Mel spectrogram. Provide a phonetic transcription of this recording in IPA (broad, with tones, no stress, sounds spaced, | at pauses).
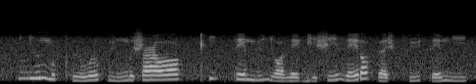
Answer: ʎ ɯ˦˥ m ʊ˧ pʰ ɯ˩ w ʊ˨˥ p y˩ ŋ ʊ˧ ʃ ʕ ɔ˦˥ | kʰ i˦˥ k t e˧ m y˨˥ ʎ ɔ˩ z e˩ ɡ i˩ ʃ i˨˥ z e˨˥ ɾ ɔ˧˥˧ k ɜ˩ ʃ tʰ y˨˥ t e˨˥ m i˧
